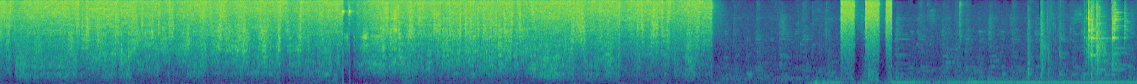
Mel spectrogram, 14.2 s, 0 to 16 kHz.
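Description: Compressed air blowing out the engine bay of a 2002 Ford Mustang GT, a loud close continuous hiss for about nine seconds, then a lower hum with short sharp air bursts.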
